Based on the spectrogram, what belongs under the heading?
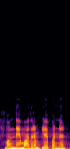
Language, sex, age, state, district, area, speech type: Tamil, female, 18-30, Tamil Nadu, Erode, rural, read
